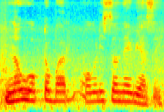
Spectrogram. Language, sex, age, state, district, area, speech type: Gujarati, female, 60+, Gujarat, Kheda, rural, spontaneous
